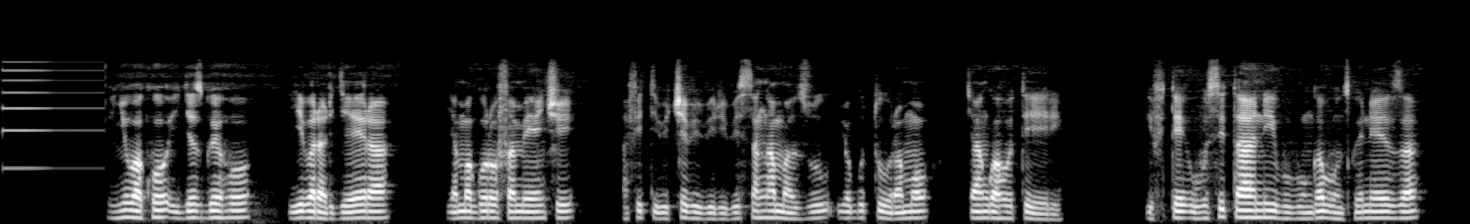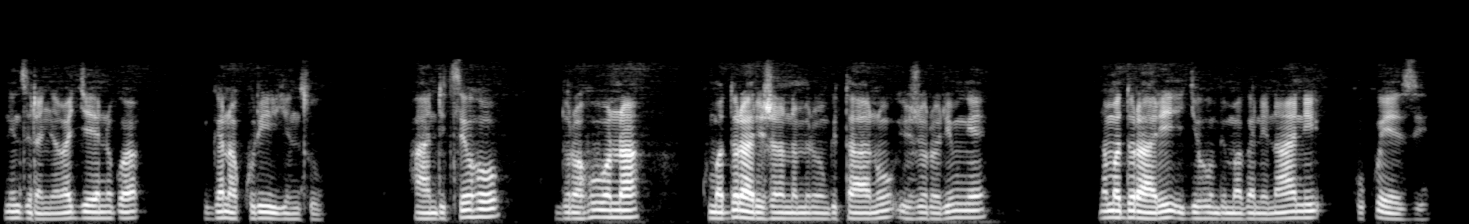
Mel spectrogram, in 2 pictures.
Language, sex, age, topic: Kinyarwanda, male, 25-35, finance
